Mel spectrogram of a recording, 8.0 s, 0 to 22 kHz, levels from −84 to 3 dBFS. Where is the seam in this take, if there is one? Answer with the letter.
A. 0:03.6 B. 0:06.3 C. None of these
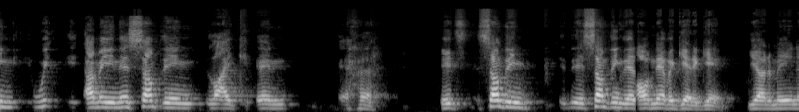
B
